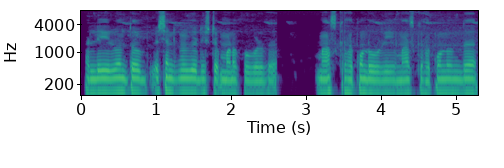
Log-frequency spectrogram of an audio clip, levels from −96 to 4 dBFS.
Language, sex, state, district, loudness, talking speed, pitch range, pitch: Kannada, male, Karnataka, Dharwad, -33 LUFS, 160 wpm, 125-135 Hz, 130 Hz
